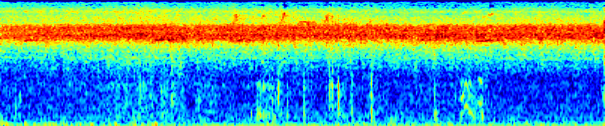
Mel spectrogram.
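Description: Steady high-pitched chorus of tropical jungle insects at dusk, with a few faint rustles and crackles of leaves and twigs in the middle.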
